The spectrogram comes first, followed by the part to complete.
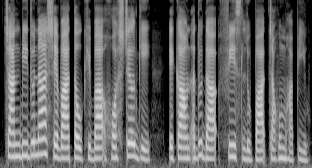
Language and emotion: Manipuri, neutral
